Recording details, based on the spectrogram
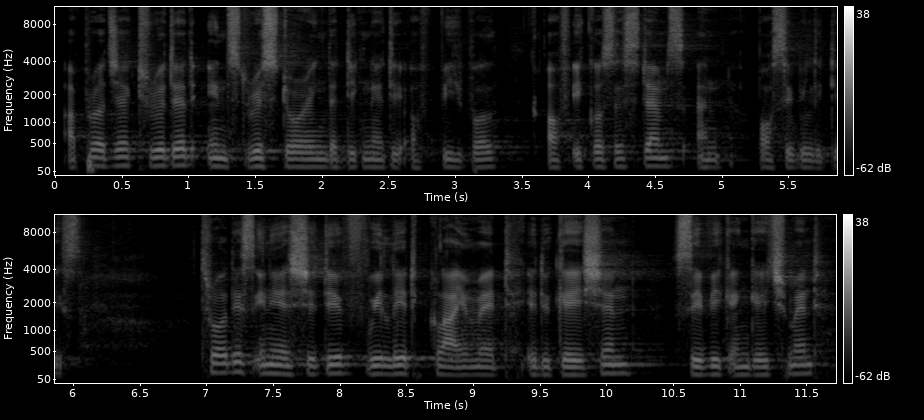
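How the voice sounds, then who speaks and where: A young man from Bangladesh delivers a prepared speech in a large hall, earnest and measured, with a few restarts. His voice sits fairly low and stays flat in pitch. A long reverb trails his words. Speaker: conference speaker. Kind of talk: prepared personal testimony speech.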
